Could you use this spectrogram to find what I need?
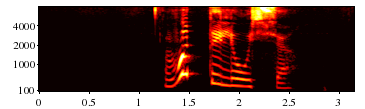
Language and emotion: Russian, positive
